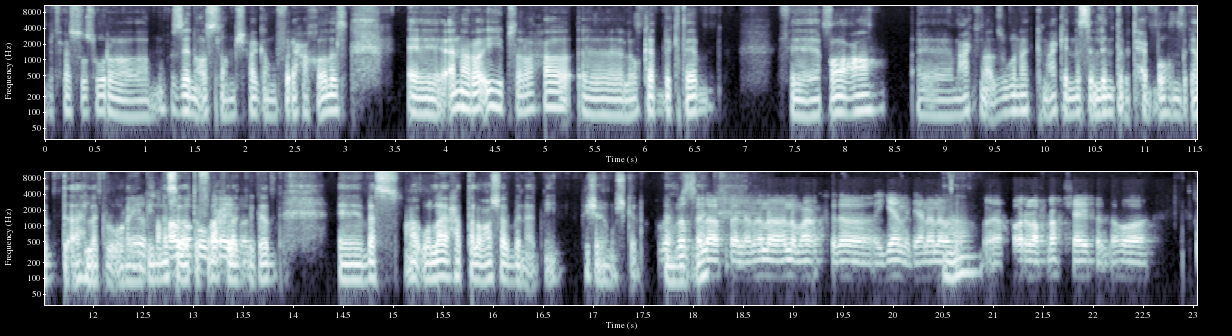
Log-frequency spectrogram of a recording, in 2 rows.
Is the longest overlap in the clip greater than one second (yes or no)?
yes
